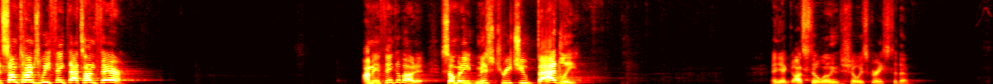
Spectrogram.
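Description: A man speaks calmly through a microphone in a large room, pausing between phrases.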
